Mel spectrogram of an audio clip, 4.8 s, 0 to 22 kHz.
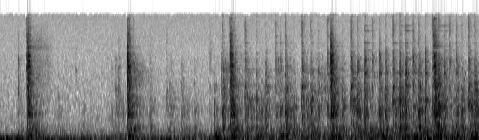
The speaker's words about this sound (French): Alors ça, c'est la sonnerie des quarts, hein. Attention. Attention, 4, 3, 2, 1.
